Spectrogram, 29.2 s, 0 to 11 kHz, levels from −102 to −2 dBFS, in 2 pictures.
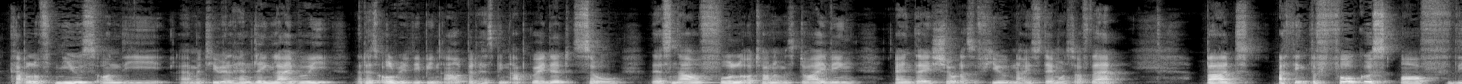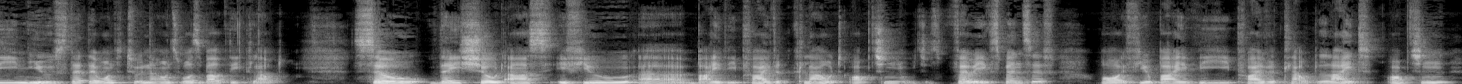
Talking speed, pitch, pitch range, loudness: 155 wpm, 120 Hz, 110-140 Hz, -21 LUFS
